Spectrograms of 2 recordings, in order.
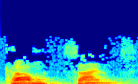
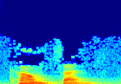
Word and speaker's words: conscience: Would you mind pronouncing it down your nose like a true French girl, please? The one that we say conscience in English. Yes, conscience. Well, actually, conscience, yes? Conscience.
